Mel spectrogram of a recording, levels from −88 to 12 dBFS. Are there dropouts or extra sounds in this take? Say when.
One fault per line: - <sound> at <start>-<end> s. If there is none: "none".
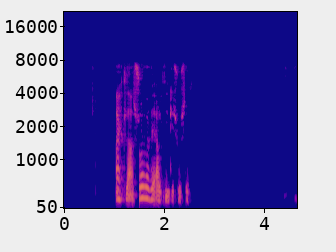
none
